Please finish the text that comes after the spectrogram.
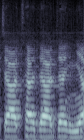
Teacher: चा वर्ग में चा छा जा जा या का उच्चारण स्थान तालु है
